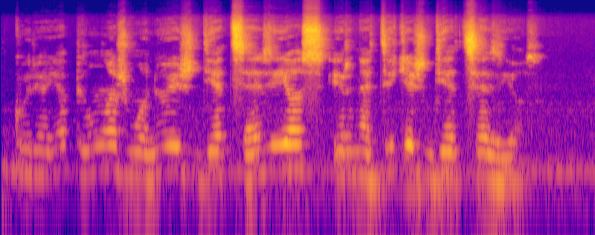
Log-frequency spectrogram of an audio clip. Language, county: Lithuanian, Vilnius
